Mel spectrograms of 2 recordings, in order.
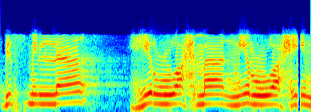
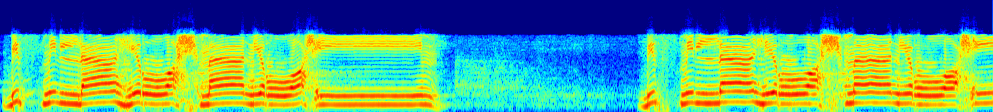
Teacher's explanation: را کو پر یعنی موٹا کریں گے مگر ہونٹوں کو گول نہیں کریں گے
